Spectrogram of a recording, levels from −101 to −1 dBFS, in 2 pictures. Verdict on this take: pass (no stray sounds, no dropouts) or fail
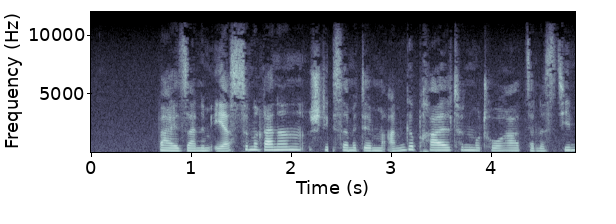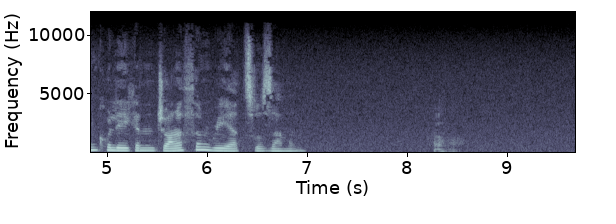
fail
